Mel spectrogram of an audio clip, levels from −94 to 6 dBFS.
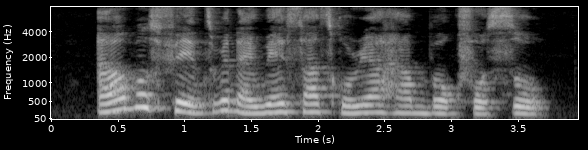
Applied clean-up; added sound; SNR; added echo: none; none; none; none.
